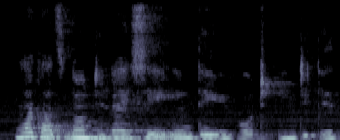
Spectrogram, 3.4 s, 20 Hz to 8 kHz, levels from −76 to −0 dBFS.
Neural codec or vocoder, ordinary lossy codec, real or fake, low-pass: none; none; real; none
